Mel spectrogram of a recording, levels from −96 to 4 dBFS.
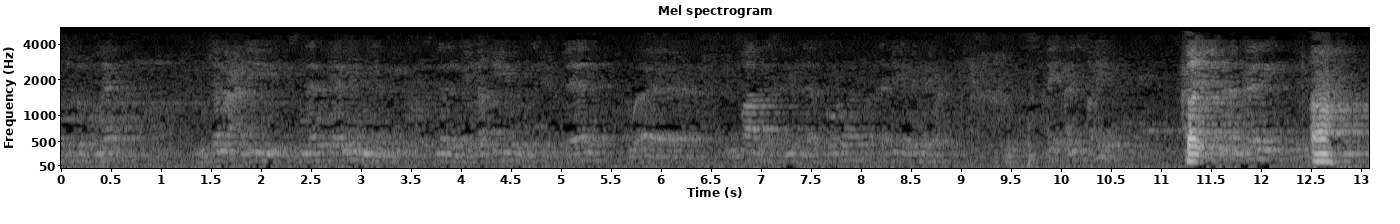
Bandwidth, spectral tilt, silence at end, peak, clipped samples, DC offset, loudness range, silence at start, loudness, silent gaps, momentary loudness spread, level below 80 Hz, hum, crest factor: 5.2 kHz; -5.5 dB/octave; 0 s; -12 dBFS; under 0.1%; under 0.1%; 14 LU; 0 s; -38 LUFS; none; 22 LU; -62 dBFS; none; 28 dB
